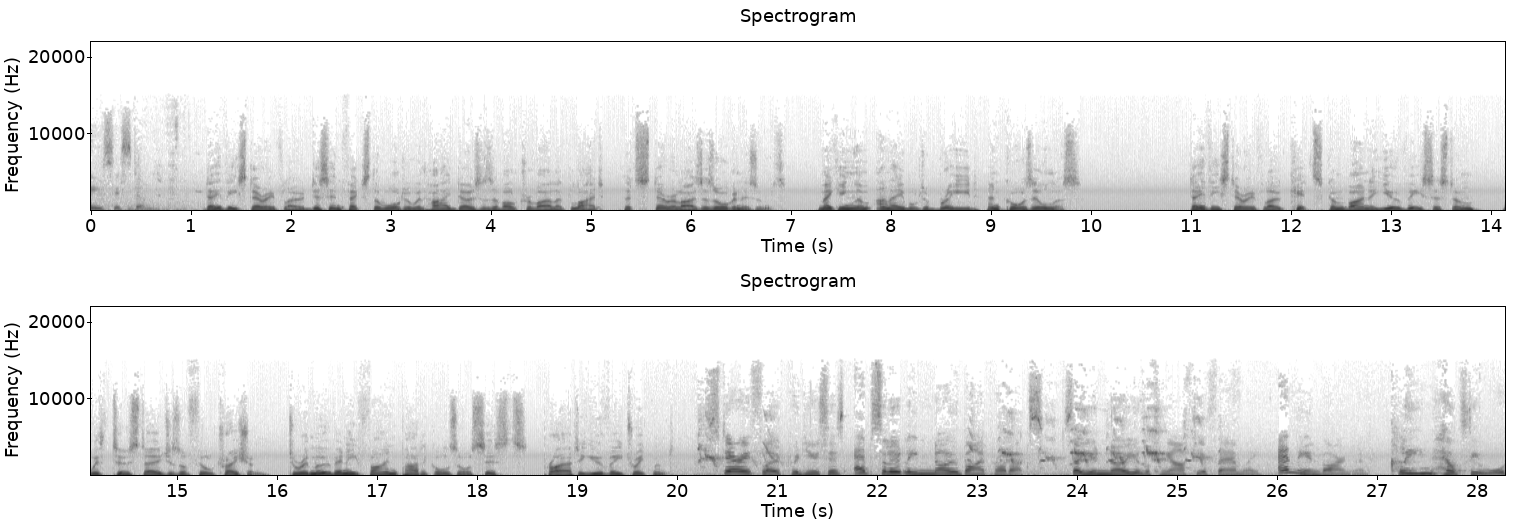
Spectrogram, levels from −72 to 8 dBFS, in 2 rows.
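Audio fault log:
throughout: mains buzz, a steady raspy layer roughly 25 dB below the sound, from sharp spikes twice per 50 Hz cycle, which show as stacked horizontal lines every 50 Hz reaching several kHz.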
